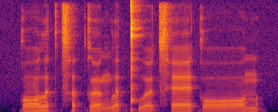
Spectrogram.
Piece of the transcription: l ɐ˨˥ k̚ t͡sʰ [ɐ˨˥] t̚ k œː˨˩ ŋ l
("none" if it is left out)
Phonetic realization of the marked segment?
ɐ˨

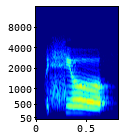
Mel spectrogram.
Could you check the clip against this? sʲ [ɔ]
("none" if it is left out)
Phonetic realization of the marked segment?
ɤ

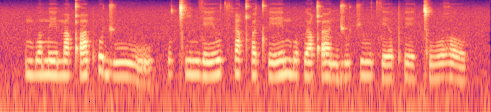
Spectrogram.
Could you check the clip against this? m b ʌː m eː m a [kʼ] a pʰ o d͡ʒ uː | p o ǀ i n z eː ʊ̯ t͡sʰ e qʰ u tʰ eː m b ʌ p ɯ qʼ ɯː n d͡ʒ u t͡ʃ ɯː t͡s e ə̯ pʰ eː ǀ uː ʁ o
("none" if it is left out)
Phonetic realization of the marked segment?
qʼ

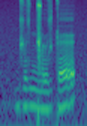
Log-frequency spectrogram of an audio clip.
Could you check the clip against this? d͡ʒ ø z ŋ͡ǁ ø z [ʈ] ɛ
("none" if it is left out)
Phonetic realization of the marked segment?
ʈ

